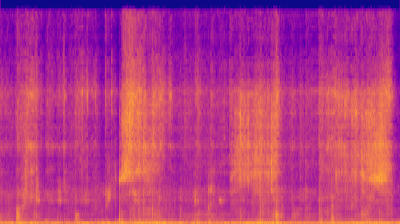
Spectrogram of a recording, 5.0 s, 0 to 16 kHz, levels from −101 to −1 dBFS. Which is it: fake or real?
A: fake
